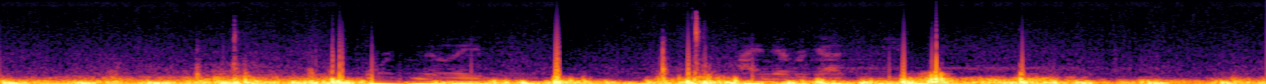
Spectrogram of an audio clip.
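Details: Fast heartbeat.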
